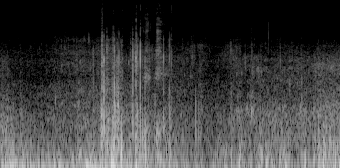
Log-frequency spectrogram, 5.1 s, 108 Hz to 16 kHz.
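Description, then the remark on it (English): Steady low rumble of a boat motoring through rough ocean swells of 5 or 6 feet along the Nepali coast, with heavy wind buffeting the microphone and bursts of splashing spray around the middle, no voices. “But here's what it looked like, and you'll notice the waves.”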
